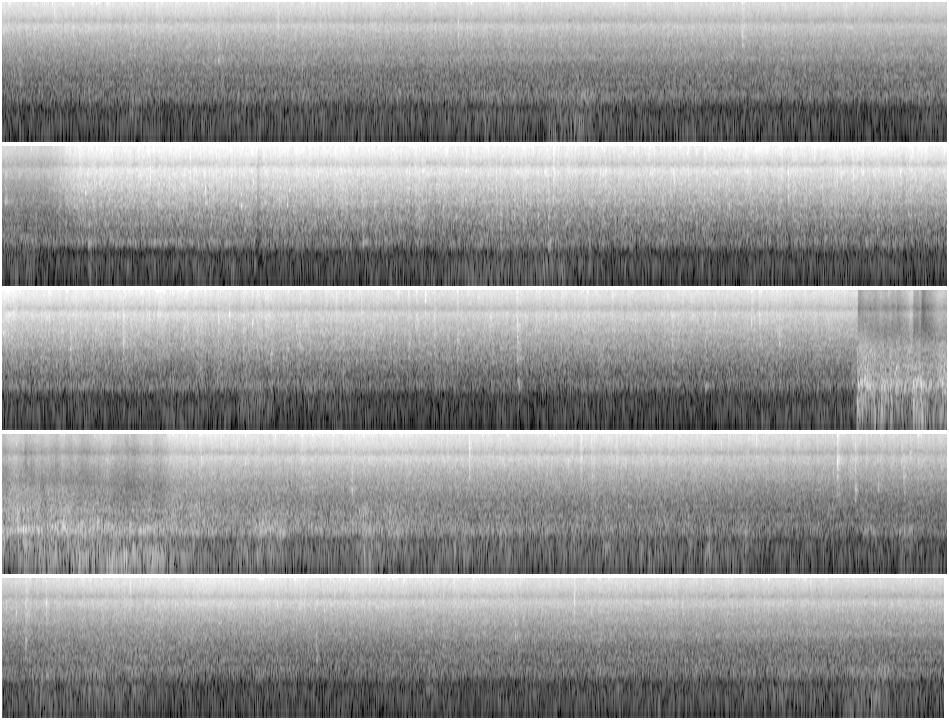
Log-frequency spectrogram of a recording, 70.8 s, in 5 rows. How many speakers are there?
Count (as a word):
zero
